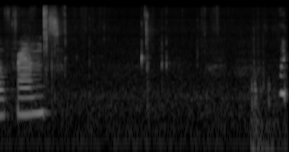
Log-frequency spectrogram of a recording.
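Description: Sheets of paper rustle softly under a hand.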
